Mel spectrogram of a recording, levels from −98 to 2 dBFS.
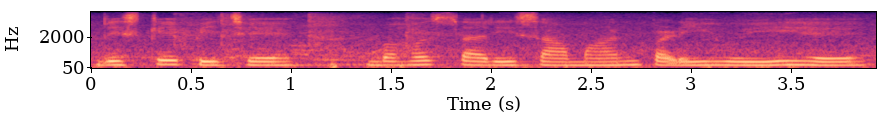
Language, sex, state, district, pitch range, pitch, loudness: Hindi, female, Uttar Pradesh, Lucknow, 185-200 Hz, 190 Hz, -13 LUFS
